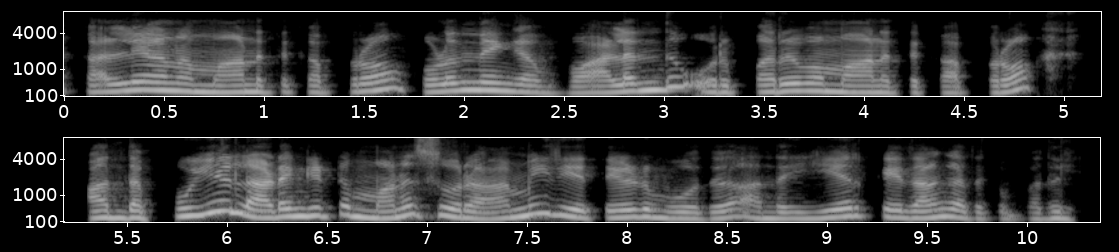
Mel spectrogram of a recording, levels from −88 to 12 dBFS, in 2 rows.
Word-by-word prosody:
கல்யாணம் 220 -2 +2
ஆனதுக்கு 185 -1 -4
அப்புறம் 210 +8 -1 0.2
குழந்தைங்க 220 0 +2 0.3
வளர்ந்து 210 - +2 0.2
ஒரு 185 -1 -3
பருவமானத்துக்கு 180 -4 -1
அப்புறம், 180 - -4 0.5
அந்த 195 0 +1 0.2
புயல் 315 +8 +4
அடங்கிட்டு 235 +5 +3 0.2
மனசு 250 +4 0
ஒரு 190 - +1
அமைதிய 245 0 +1
தேடும்போது, 185 -4 -1 0.2
அந்த 175 -1 -3 0.2
இயற்கைதாங்க 215 -2 0
அதுக்கு 170 0 -14
பதில்! 170 -1 -7
205 Hz, 110 wpm, -24 LUFS, 185-230 Hz, 0.5 s, புயல்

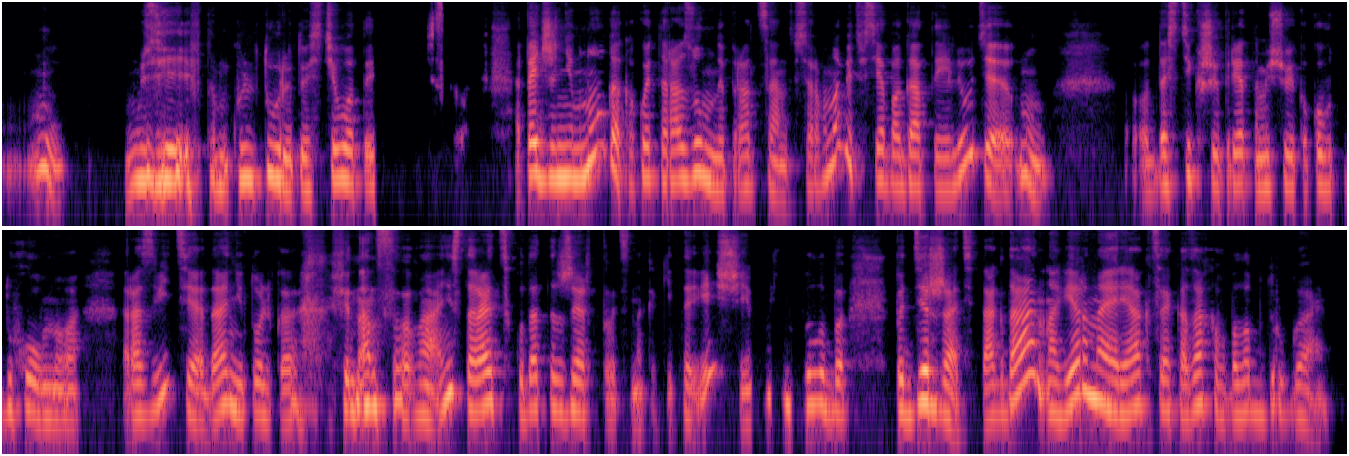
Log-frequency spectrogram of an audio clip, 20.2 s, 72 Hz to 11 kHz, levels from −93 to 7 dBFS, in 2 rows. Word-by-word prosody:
ну 265 0 -4 0.4
музеев 200 0 +5
там 205 -4 -4
культуры, 210 -3 +2
то - - -4
есть 165 - -7
чего-то 205 -1 +1
этнического. - - -20 0.3
Опять 230 -2 +6
же, 215 0 +3
немного, 220 - +5
какой-то 215 -3 -4
разумный 205 -3 +1
процент, 170 -5 -8
всё 170 - -11
равно 235 - -2
ведь 335 -7 -3
все 205 - -4
богатые 180 -2 -4
люди, 375 - 0
ну, - - -3 0.7
э, - - -8
достигшие 185 +1 -4
при 190 -1 -4
этом 170 -3 -4
ещё 175 +1 -4
и - - -4
какого-то 180 +3 -6
духовного 165 -5 -3 0.3
развития, 190 - -2
да, 215 - +1
не 185 -5 0
только 170 -4 -5 0.2
финансового, 210 -3 +1
они 265 +7 +4
стараются 230 -3 +2
куда-то 200 0 -3
жертвовать 185 +3 -4
на 285 - -8
какие-то - - -10
вещи, 455 - -4
и 150 - -7 0.2
нужно 215 - -4
было 220 +1 +2
бы 185 -2 -2 0.3
поддержать. 195 -1 +5
Тогда, 185 - +3
наверное, 225 +2 +4
реакция 195 +1 -1
казахов 210 -1 -3
была 175 +2 -3
бы 175 -1 -9
другая. 190 +2 -8
200 Hz, 160 wpm, -24 LUFS, 180-225 Hz, 0.7 s, Опять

